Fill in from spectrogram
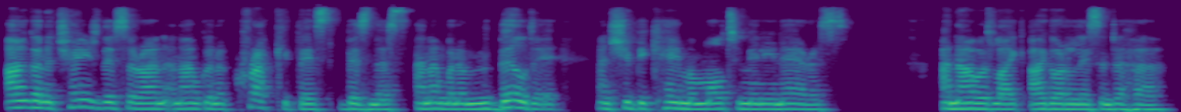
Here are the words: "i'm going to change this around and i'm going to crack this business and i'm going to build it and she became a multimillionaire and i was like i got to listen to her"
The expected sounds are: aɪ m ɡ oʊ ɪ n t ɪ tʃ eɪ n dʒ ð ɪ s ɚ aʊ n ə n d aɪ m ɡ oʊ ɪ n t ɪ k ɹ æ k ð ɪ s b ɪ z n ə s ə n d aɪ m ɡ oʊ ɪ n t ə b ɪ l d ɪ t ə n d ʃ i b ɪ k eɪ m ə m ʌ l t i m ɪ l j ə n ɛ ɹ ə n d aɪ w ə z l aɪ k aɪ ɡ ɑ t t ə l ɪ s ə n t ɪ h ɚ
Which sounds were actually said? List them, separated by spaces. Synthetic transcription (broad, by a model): aɪ m ɡ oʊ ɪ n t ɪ tʃ eɪ n dʒ ð ɪ s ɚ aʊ n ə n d aɪ m ɡ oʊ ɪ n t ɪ k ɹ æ k ð ɪ s b ɪ z n ə s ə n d aɪ m ɡ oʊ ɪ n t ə b ɪ l d ɪ t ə n ʃ i b ɪ k eɪ m ə m ʌ l t i m ɪ l j ə n ɛ ɹ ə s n aɪ w ə z l aɪ k aɪ ɡ ɑ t t ə l ɪ s ə n t ɪ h ɚ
